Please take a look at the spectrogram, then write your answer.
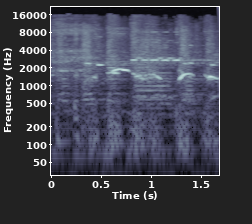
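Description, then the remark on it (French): Someone tries to whistle a tune, producing a few thin, wavering whistled notes that slide in pitch, breathy and uneven, over a murmur of background noise. “Moi, je sais plus siffler.”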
